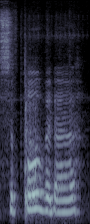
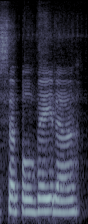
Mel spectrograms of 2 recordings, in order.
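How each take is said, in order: First: It has a natural, everyday inflection. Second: It has an odd, robotic inflection. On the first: "one of the ones next to us is called" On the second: "the G P S will call it"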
